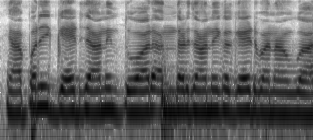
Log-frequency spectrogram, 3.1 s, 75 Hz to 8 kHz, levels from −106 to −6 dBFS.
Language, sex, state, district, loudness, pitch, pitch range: Hindi, male, Bihar, Purnia, -17 LUFS, 195 Hz, 190-200 Hz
